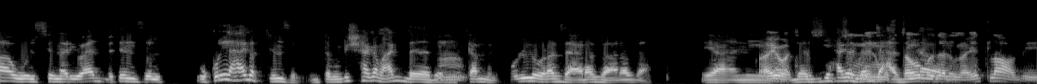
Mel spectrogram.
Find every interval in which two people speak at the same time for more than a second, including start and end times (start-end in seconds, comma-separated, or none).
7.6-9.2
